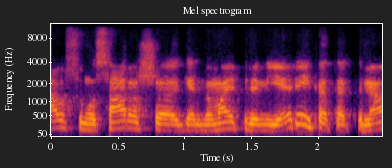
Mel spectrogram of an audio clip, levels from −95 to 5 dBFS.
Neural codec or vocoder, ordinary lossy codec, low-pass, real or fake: none; MP3, 96 kbps; 10.8 kHz; real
